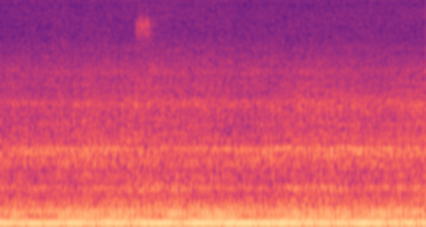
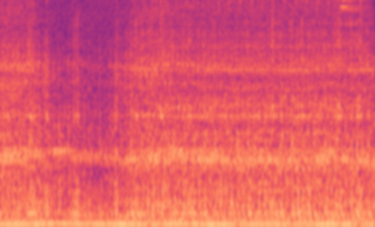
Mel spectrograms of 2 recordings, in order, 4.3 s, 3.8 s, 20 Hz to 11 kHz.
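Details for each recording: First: Kawasaki ZZR1400, about 28,900 km, after repairing a dented clutch basket causing loud clutch-side rattle: smooth, even low idle with no rattle or clatter; noise gone. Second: Kawasaki ZZR1400 at about 28,900 km, idling: a constant metallic clatter from the clutch side that gets very loud when the clutch lever is pulled, caused by a loose clutch release bearing stopper.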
